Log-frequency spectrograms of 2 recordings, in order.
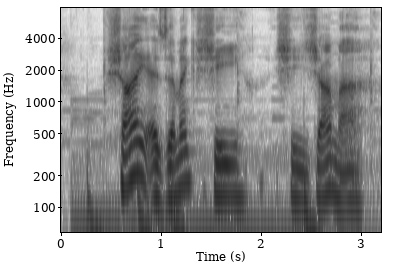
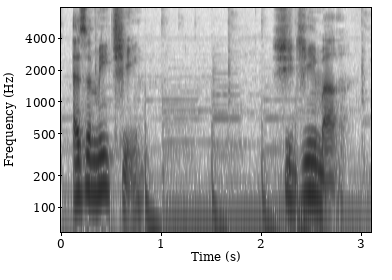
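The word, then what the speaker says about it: Azemichi Shijima: So, Shai Azemek Shijama. God, I'm so horrible at pronouncing Japanese names. I'm just really bad at it, so I'm really sorry. So, Azamichi Shijima, the correct way, has secretly been studying the art of comedy.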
